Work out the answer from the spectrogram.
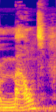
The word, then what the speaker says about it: Mt.: written next to the mountain's name, they often pronounce it as mountain. That's wrong. MT is like a title of the name of a mountain. So never pronounce that as mountain.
